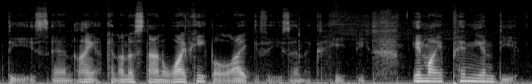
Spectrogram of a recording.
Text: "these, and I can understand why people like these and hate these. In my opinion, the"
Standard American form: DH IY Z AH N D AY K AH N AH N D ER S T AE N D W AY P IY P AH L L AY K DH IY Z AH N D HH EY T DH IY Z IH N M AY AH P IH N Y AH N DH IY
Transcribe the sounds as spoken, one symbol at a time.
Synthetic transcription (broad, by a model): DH IY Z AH N AY K AH N AH N D ER S T AE N D W AY P IY P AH L L AY K DH IY Z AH N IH HH EY T DH IY Z IH N M AY AH P IH N Y AH N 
